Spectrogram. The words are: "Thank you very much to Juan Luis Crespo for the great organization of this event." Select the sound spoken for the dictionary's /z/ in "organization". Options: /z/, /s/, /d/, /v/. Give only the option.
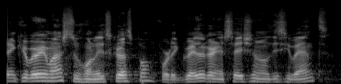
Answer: /s/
